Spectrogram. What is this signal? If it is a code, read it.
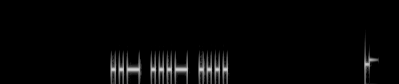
Morse code, heard as a keyed tone, about 30 wpm, 700 Hz. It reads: UVH
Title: Three Challenging Letter-Number Combinations 30wpm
